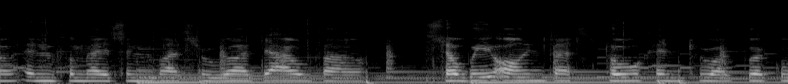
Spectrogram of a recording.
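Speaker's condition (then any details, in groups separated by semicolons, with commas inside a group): Cerebral palsy; speech improved over time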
